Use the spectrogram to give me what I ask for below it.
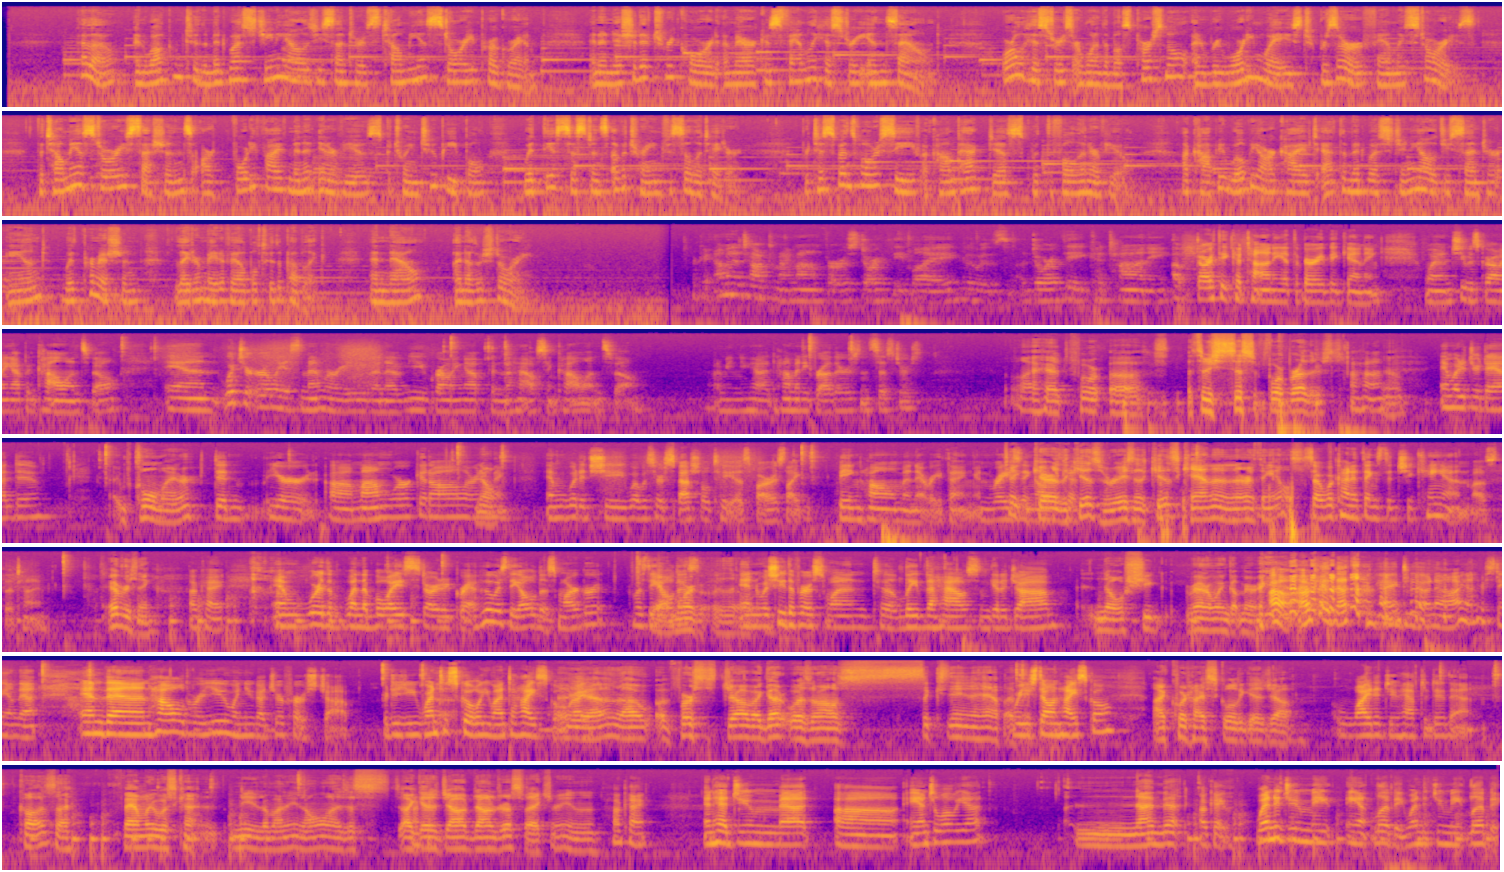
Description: Oral history
Stereo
